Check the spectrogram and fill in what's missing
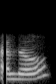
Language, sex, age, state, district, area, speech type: Assamese, female, 30-45, Assam, Lakhimpur, rural, conversation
